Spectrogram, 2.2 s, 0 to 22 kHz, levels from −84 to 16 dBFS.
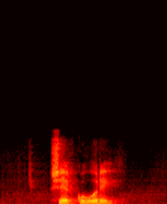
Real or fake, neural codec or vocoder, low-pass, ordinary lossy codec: fake; codec, 16 kHz, 0.3 kbps, FocalCodec; 7.2 kHz; Opus, 24 kbps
